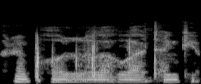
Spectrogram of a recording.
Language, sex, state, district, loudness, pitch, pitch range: Hindi, male, Bihar, Vaishali, -22 LUFS, 110 Hz, 110-115 Hz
